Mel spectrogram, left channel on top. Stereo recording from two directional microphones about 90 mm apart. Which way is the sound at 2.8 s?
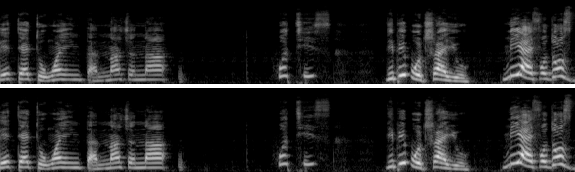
10° left (ahead or behind).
